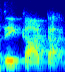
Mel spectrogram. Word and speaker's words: Descartes: It is written as Descartes, but pronounced as Descartes.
